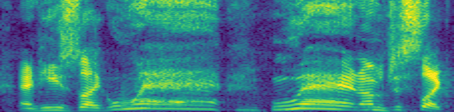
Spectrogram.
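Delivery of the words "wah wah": high imitated wail; cartoonish "wah" sob, pitched way up; mock crying. Retelling Rocket crying over Lila, high mock wail. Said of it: "Rocket starts crying".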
